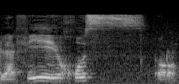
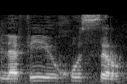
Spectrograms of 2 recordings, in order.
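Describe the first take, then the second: First: The s sound is drawn out and hissed. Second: The s sound is short and clipped. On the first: The speaker calls it right. "Mais lafi khusr" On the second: The speaker calls it wrong. "là ce ne sera pas correct"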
